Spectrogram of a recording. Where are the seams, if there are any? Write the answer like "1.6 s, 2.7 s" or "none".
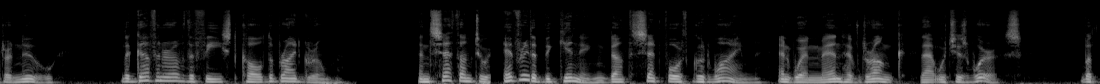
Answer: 4.0 s, 4.9 s, 5.3 s, 7.7 s, 8.6 s, 9.2 s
